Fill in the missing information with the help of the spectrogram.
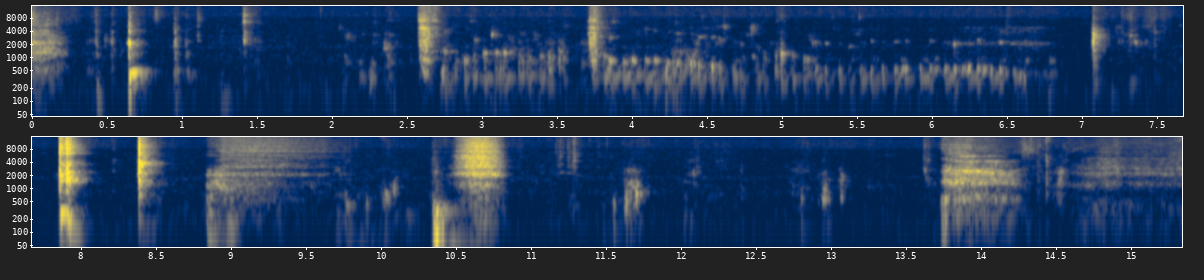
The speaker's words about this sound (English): Wait a minute here. Hold on. Let me get a sip of water real quick, man. Sorry about that.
